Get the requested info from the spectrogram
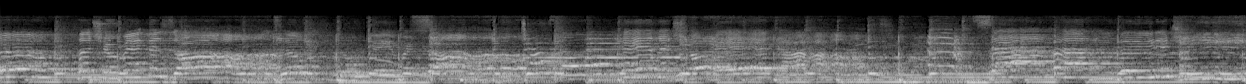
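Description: Female singer performing live with a band, her amplified voice sliding up and down through wavering runs over a steady bass line.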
